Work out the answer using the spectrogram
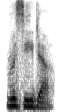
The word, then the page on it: reseda: Indian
